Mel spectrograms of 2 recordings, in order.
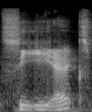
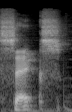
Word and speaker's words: CeX: but in the uk there is a store called cex well that's what i call it but i kid you not the actual commercials pronounce that as six oh my god i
